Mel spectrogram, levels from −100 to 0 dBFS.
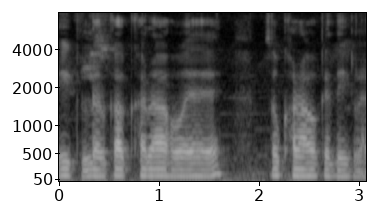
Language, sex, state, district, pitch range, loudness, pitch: Hindi, male, Uttar Pradesh, Budaun, 110-115 Hz, -38 LUFS, 115 Hz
